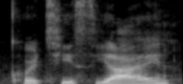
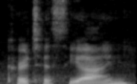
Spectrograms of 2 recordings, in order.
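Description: First: The name is said in a fancy, elaborate way. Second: The name is said in a plain, simple way.

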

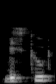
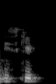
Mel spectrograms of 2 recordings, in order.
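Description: First: The second syllable sounds like 'kyoot'. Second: The second syllable sounds like 'kit'. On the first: This is the standard English way of saying it. "Standard इंग्लिशनुसार बिस्क्यूट असं pronunciation आहे" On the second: This is the casual everyday way of saying it. "आपण आपल्या सोयीनुसार म्हणतो बिस्किट"

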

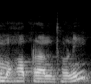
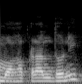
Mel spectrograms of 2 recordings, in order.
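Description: The two takes are said the same way.

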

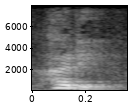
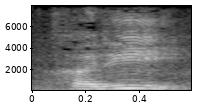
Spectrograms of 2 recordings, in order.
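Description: First: The final vowel is said short. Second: The final vowel is said long.

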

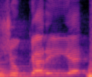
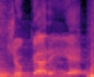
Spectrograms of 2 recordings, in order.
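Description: Both takes have the same delivery.

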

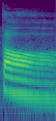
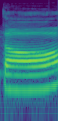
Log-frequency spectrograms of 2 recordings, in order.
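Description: First: The syllable has a low tone. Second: The syllable has a high tone. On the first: "ไม้เอก" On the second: "ไม้ตรี"

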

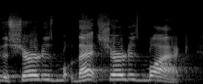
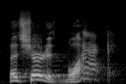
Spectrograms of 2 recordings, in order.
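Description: First: It is said as a plain, neutral statement. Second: It is said in a disbelieving, incredulous tone. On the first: The speaker is simply stating a fact. "That's a simple statement" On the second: "That's incredulism"

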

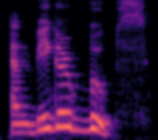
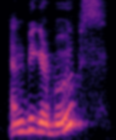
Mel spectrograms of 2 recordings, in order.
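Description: First: The pitch falls at the end. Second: The pitch rises at the end. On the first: It is a statement ending the list. The speaker calls it right. "Стверджувальні речення у нас інтонація йде вниз" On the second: The list is still continuing. The speaker calls it wrong. "Це було б вверх"

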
